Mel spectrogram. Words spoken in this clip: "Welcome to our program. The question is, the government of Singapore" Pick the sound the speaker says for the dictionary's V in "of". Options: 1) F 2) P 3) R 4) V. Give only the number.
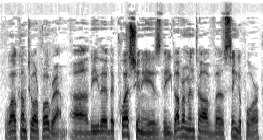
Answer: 4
